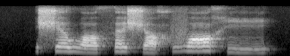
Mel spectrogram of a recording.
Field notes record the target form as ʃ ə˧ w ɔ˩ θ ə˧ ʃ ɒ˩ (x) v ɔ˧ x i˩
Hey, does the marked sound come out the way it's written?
yes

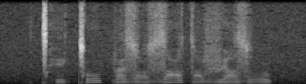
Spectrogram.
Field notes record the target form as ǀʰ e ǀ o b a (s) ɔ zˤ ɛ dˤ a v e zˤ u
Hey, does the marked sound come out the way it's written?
no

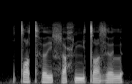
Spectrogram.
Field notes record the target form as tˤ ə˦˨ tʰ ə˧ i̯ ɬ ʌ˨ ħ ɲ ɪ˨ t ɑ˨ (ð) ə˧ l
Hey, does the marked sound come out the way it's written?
no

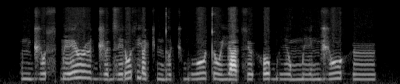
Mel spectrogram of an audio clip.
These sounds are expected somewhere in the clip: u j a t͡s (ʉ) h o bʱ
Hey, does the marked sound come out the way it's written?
yes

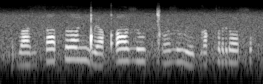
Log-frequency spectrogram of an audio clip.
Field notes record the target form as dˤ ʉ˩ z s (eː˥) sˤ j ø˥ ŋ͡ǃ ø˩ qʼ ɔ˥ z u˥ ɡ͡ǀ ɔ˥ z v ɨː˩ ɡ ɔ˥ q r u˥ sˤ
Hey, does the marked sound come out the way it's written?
no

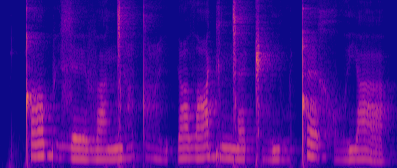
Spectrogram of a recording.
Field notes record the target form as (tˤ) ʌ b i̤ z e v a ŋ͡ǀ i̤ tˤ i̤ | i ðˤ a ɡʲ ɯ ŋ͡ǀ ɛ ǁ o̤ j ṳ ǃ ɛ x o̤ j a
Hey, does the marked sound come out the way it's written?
no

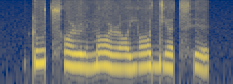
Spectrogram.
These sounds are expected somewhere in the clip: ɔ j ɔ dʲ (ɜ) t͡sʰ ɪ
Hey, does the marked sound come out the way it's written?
yes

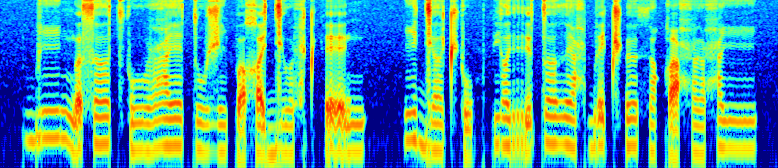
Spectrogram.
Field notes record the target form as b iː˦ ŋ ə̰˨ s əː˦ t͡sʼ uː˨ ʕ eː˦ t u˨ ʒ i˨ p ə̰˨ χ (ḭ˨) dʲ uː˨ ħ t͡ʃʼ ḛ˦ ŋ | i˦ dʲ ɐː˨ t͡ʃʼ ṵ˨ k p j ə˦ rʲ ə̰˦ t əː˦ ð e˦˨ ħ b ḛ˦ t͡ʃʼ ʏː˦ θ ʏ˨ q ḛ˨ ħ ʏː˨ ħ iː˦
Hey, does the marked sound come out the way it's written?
no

